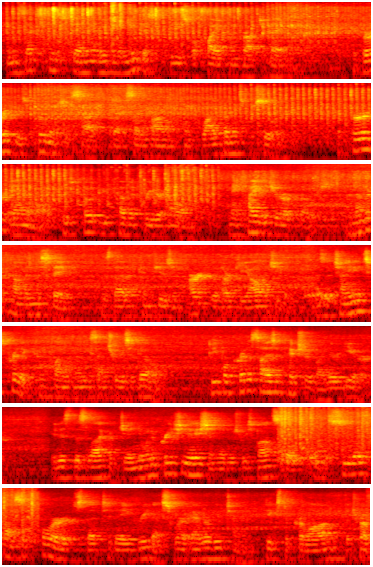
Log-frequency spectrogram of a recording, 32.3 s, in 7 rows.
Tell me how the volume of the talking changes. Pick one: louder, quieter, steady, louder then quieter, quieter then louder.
steady.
